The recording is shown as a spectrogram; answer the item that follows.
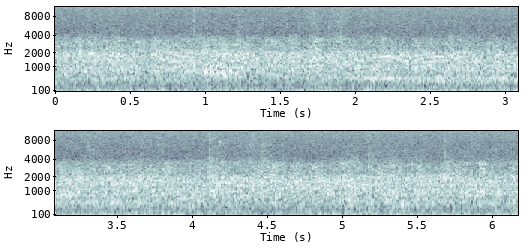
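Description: Faint, short bird calls over a steady low rumble of outdoor background noise.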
